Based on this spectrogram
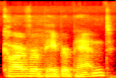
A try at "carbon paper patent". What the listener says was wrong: It's not Carver, it's carbon.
